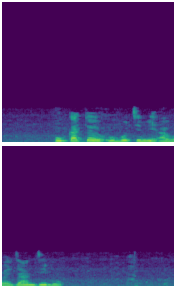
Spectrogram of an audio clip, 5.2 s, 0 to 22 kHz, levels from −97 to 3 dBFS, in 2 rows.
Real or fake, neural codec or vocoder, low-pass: fake; codec, 16 kHz, 16 kbps, FreqCodec, larger model; 5.4 kHz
